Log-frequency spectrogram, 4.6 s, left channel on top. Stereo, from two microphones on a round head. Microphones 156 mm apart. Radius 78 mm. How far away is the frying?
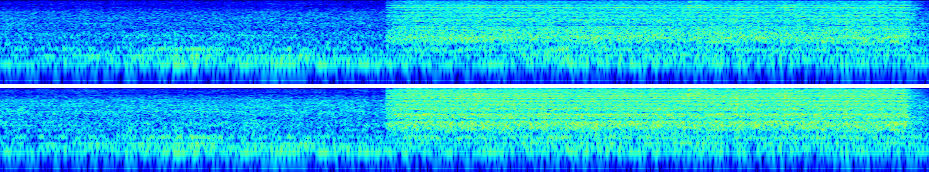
About 3 m.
